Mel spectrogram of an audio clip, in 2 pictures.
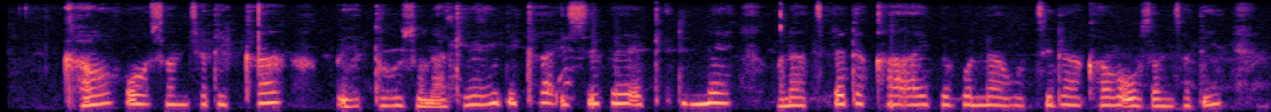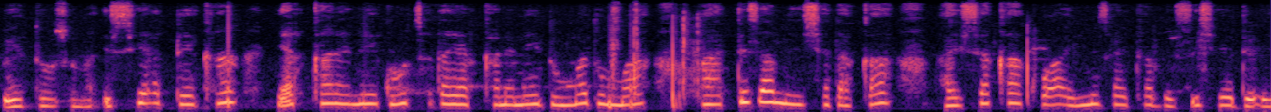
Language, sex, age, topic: Gamo, male, 18-24, government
